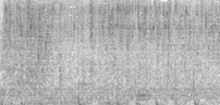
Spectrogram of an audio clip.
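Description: Cold water pours into a pot of soaked white beans to start their cooking, a continuous, fairly soft rushing splash with faint low knocks underneath throughout.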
